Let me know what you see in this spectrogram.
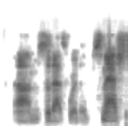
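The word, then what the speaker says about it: CMash: use this containment minhash concept which is called smash that's how you pronounce that so smash uses k-mer sketches to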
